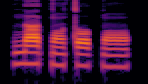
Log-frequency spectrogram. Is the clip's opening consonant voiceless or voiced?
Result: voiced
